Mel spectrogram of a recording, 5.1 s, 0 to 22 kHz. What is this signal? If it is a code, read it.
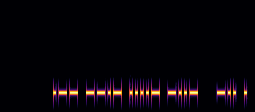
Morse code, heard as a keyed tone, about 23 wpm, 700 Hz. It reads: WQ4X DE
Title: USA Callsign DE Callsign - 4 Characters - 22wpm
